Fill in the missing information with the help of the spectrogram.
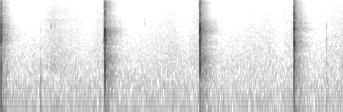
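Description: Four crisp, quiet clacks sound alone, evenly spaced about a second apart, each one sharp and brief with a tiny tail, like something hard tapping together.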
